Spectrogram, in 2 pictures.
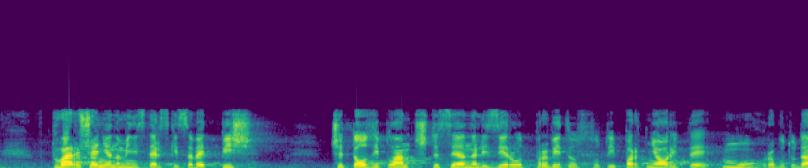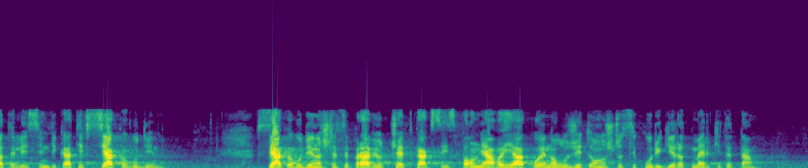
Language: Bulgarian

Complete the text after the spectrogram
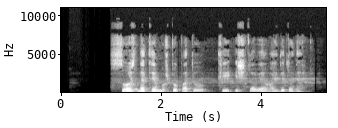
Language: Phalura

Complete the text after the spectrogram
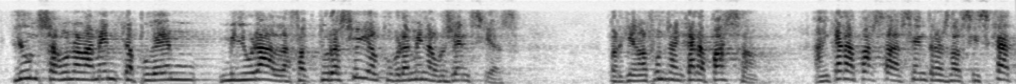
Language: Catalan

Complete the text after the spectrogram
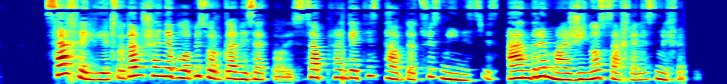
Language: Georgian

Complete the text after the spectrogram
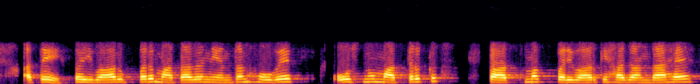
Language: Punjabi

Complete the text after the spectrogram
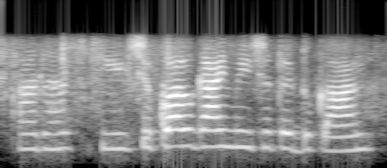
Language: Kashmiri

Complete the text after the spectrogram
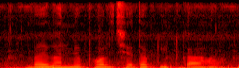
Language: Bhojpuri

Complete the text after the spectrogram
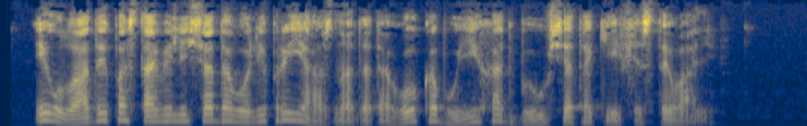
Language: Belarusian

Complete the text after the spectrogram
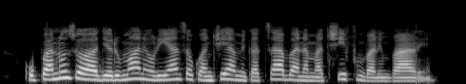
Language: Swahili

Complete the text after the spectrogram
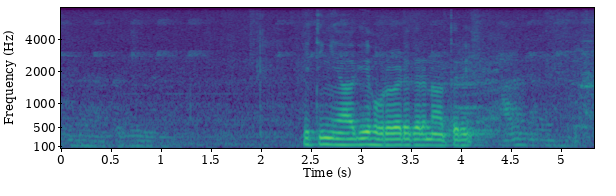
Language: Sinhala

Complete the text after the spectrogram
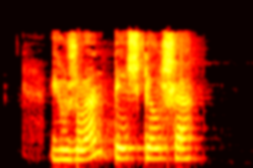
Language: Mari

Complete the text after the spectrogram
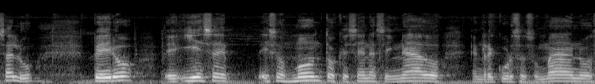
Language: Spanish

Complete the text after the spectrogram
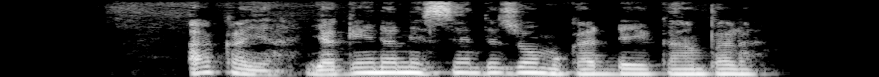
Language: Ganda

